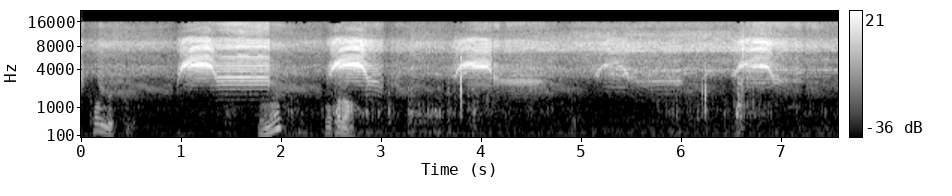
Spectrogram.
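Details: Thai cicada that flies off repeatedly but resumes calling as soon as it lands, recorded from afar: rasping high buzzes pulsing about every one and a half seconds, some fading weaker, mixed with lower swooping falling sounds between bursts.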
